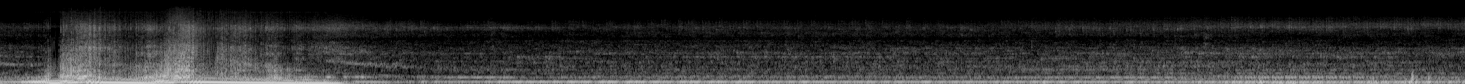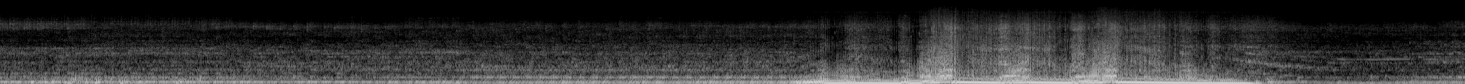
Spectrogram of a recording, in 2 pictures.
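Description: Subaru engine in a VW T25 van, heard close to its chrome exhaust tailpipe: revved up and down several times, settling into a steady idle, then revved again several times near the end before dropping back to idle.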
